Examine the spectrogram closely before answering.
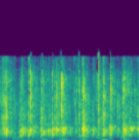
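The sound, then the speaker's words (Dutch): Audience applause at a meeting: many hands clapping in a dense, irregular patter, loud and steady throughout with small swells, and no voices on top. “Verder is, wou ik een applaus vragen voor dit.”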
